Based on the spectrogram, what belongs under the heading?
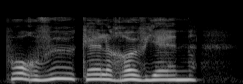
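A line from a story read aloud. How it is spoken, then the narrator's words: Grandmother sighing. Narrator (French): soupira la grand-mère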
